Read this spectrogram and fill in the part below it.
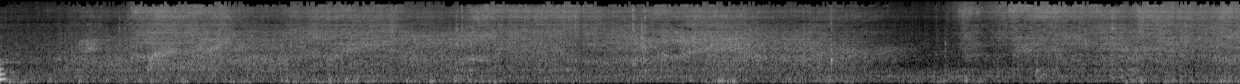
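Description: Potatoes cook in a pan with a spice paste, producing a steady, dense hiss and sizzle that swells and dips in level over several seconds, close and continuous.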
